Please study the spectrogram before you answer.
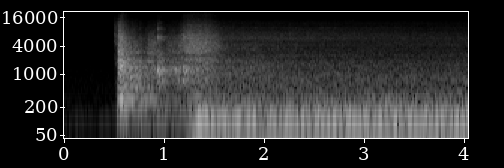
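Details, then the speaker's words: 1981 Jeep Wagoneer Limited, AMC 360 V8, revived after sitting 20+ years, warm restart with no throttle pump: short crank, catches at once and settles into a steady, even idle. Normal warm start. "How's the refire? No pump or nothing now that she's warm."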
